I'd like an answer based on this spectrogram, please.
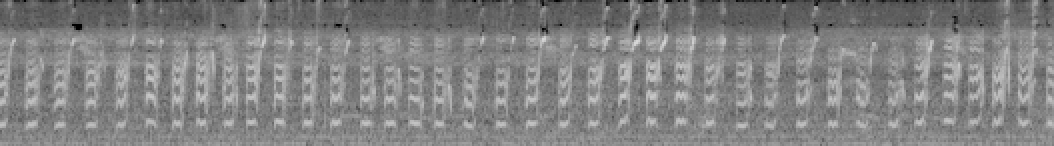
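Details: Guinea pig family of four, mother Butter with her babies Lion, Tofu and Mochi: a steady run of short harmonic squeaky notes, about three to four per second, continuing evenly throughout with a faint low background hum.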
